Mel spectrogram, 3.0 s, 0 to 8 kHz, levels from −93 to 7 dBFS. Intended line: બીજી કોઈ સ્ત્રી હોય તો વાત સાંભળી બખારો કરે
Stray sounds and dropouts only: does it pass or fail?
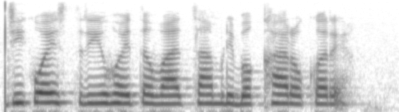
pass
